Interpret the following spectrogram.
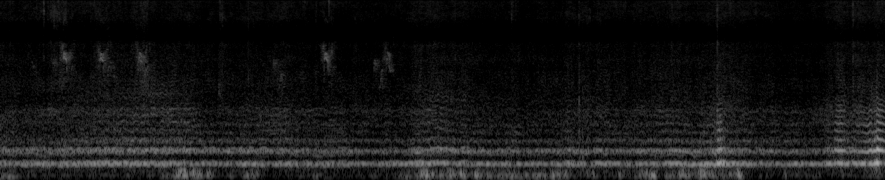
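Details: Steady droning hum of worker honey bees streaming in and out of a feral colony, continuous low buzzing with layered overtones, a few louder close passes near the end, and faint high bird chirps scattered above.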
